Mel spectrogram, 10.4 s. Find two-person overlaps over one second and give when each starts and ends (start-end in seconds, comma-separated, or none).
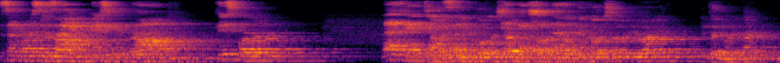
5.7-7.6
